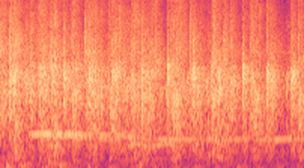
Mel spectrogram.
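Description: A church congregation applauds together, a steady, dense wash of clapping that fills the room throughout, with a sustained tone running underneath and faint voices mixed in.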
